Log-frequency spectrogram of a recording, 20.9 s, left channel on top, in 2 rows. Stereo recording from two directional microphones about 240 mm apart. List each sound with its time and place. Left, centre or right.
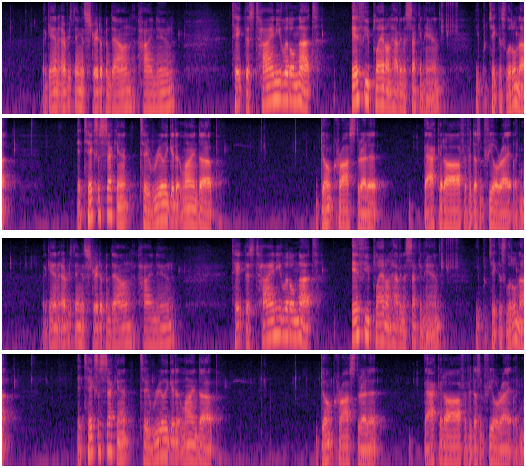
0.8 s speech: left
3.8 s a sound: left
4.5 s speech: left
16.8 s speech: left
